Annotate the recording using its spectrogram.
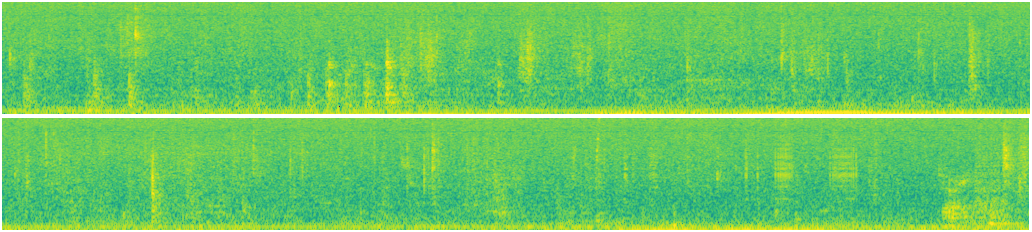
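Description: A marker squeaks against a whiteboard.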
